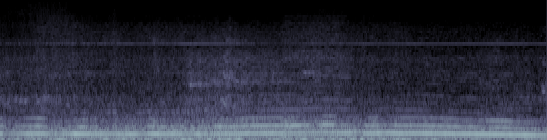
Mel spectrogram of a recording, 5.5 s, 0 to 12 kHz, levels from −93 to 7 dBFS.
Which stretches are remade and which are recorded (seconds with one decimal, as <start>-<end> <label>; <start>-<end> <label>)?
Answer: 0.0-1.2 remade; 1.2-2.5 recorded; 2.5-2.9 remade; 2.9-5.5 recorded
